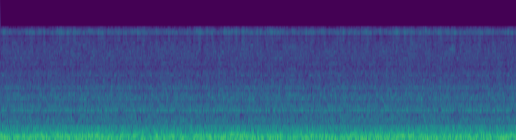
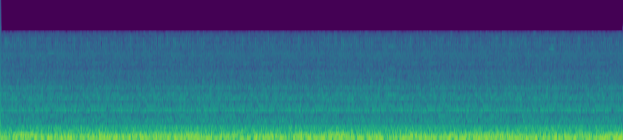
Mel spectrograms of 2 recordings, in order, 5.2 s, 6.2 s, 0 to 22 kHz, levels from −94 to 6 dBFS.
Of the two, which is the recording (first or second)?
second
